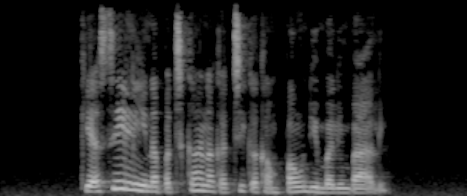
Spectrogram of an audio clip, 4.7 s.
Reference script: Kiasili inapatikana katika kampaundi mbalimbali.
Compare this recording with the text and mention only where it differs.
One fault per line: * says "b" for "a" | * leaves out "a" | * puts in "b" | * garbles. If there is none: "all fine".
all fine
